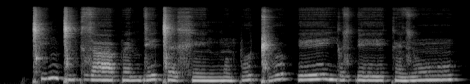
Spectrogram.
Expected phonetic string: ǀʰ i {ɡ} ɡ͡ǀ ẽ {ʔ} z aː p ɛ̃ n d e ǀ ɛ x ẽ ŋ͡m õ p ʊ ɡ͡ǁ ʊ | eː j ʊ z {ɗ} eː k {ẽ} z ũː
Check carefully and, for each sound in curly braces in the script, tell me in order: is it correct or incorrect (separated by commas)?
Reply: incorrect, incorrect, correct, incorrect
